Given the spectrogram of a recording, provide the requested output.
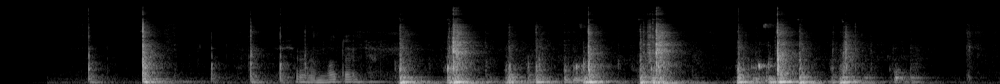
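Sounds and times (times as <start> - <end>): plastic door clunks and latch clicks: 4.0 - 9.2.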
